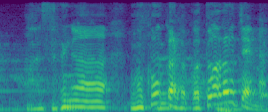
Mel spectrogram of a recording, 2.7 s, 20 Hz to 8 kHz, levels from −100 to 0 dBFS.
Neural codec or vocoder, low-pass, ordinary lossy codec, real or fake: codec, 16 kHz, 8 kbps, FunCodec, trained on Chinese and English, 25 frames a second; 7.2 kHz; none; fake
